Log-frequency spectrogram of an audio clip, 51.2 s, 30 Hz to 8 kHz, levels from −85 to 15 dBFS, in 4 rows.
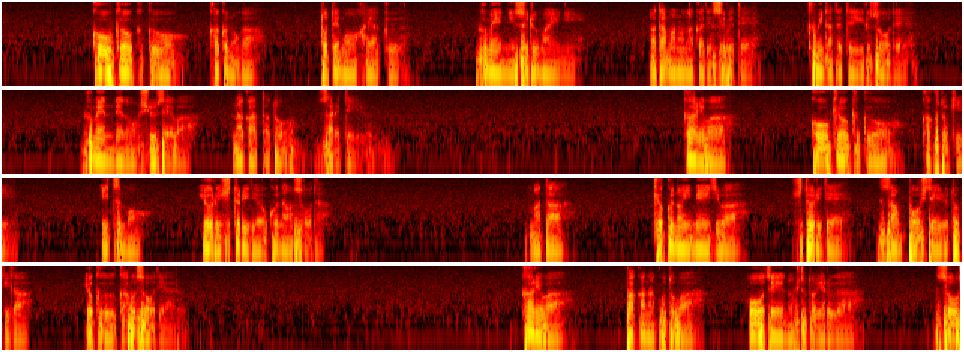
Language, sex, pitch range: Japanese, male, 70-85 Hz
